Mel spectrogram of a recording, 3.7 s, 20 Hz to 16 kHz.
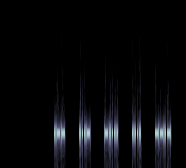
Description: Morse code, heard as a keyed tone, about 52 wpm, spaced as for 23 wpm, 700 Hz. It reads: WV6HQ
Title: USA Call Signs - 5 Characters - 4x Character Spacing - 50wpm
